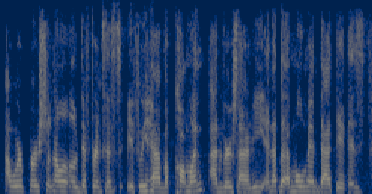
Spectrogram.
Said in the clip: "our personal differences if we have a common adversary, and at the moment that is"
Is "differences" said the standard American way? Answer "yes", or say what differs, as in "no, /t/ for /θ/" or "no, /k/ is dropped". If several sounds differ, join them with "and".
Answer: no, /s/ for /z/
